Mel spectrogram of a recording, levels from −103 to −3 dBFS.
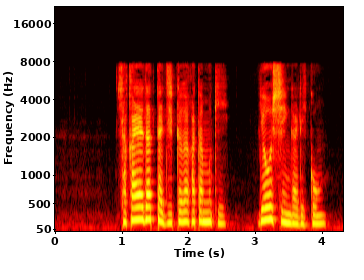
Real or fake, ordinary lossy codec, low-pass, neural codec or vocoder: real; none; none; none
